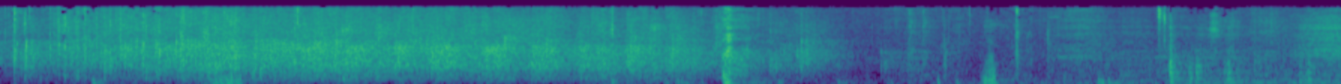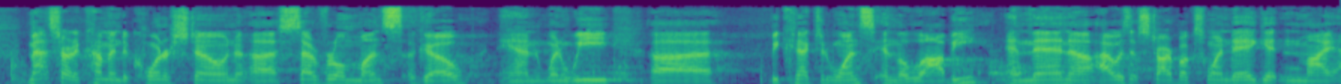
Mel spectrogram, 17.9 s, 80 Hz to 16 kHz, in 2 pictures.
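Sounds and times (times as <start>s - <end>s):
audience applause: 0.0s - 5.8s
speech: 9.2s - 17.8s.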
